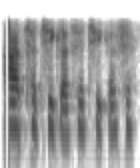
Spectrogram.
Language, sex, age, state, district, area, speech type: Bengali, female, 30-45, West Bengal, Darjeeling, urban, conversation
